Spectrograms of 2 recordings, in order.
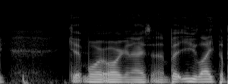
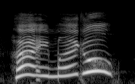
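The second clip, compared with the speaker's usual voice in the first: very high, loud, belted cartoon voice; 8 dB louder than usual. Acting out a voicemail from the mother: Mickey Mouse voice as mom. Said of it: "Mickey Mouse is your mom?".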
